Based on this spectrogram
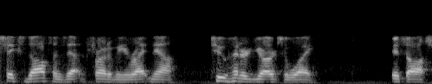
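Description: A man's medium-pitched voice, fairly even in intonation, at a fairly quick pace. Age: 60s. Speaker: retired real estate investor. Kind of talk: interview.

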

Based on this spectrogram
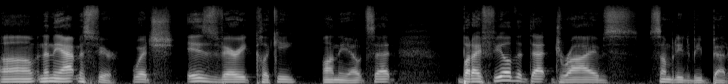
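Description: An unremarkable speaking voice, a man of medium pitch talks at a moderate pace with ordinary pitch variation on a very clean recording with a silent background. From Winnipeg, Canada. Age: 30s. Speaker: podcast host. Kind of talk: casual banter, podcast.

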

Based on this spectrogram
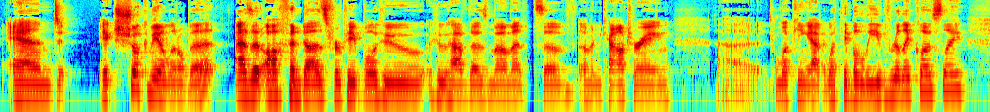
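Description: A man with an American accent and a normal speaking voice, fairly high-pitched for a man, at a moderate pace with ordinary pitch variation, in a very clean recording with a silent background. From US South, Birmingham, Alabama. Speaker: realtor. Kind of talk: casual interview conversation.

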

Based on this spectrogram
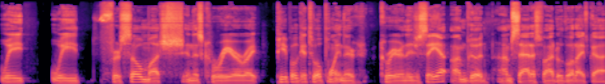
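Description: In an American accent and a normal speaking voice, a man talks at a moderate pace with fairly low pitch and fairly even intonation on a very clean recording with a silent background. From Burlington, Vermont, US. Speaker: paramedic, firefighter. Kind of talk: casual chat. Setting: studio.

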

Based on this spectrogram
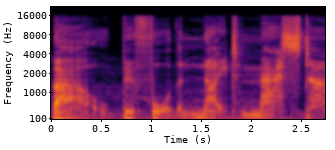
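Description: A man puts on a booming, raspy character voice at a very deep, low pitch, with clear background noise. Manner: commanding.

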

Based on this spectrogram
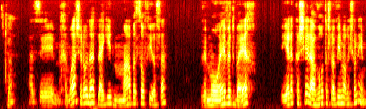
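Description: A man at a fairly quick pace, with a fairly high pitch, lively intonation and long, frequent pauses. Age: 40s. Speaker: entrepreneur and business development CEO. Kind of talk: interview. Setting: studio.

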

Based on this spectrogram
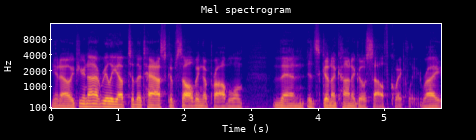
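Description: Speaking at a fairly quick pace, a man uses an ordinary speaking voice. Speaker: receptionist. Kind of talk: casual interview chat. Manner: casual, filler-heavy.

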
